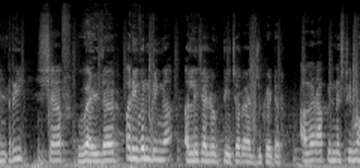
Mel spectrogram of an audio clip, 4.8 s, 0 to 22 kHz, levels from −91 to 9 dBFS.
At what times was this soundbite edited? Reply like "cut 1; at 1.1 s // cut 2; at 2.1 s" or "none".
cut 1; at 0.9 s // cut 2; at 1.6 s // cut 3; at 2.4 s // cut 4; at 3.8 s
